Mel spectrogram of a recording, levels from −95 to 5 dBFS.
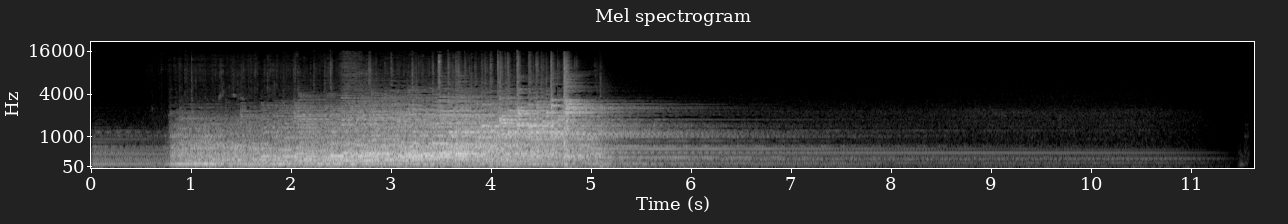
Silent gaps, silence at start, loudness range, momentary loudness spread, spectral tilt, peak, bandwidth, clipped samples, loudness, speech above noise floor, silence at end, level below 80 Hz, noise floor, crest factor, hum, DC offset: none; 0.1 s; 10 LU; 20 LU; -6 dB/octave; -4 dBFS; 14.5 kHz; under 0.1%; -19 LUFS; 54 dB; 5.4 s; -52 dBFS; -74 dBFS; 20 dB; none; under 0.1%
